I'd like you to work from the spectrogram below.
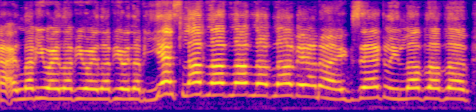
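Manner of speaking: high, loud, sing-song outpouring of love; gushing love. Real, not acted. To the host and listeners, high sing-song loving gush. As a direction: croon the love words up high to everyone.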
